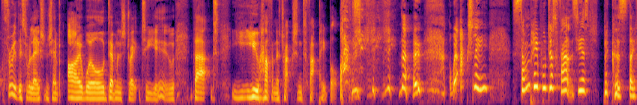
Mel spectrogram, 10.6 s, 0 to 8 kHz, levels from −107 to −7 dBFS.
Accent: British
